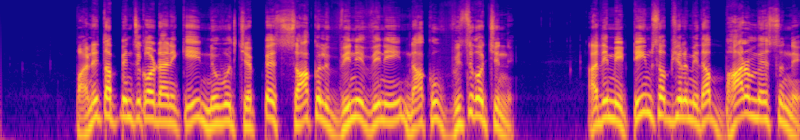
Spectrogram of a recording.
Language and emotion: Telugu, angry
